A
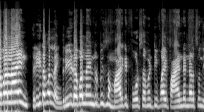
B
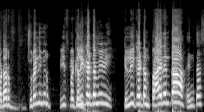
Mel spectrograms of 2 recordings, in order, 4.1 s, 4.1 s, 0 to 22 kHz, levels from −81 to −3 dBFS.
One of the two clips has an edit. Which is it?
B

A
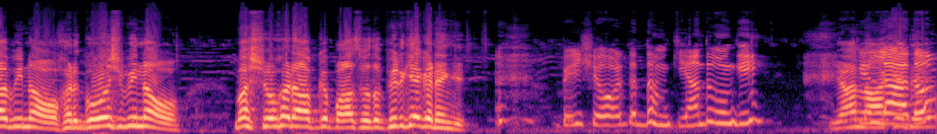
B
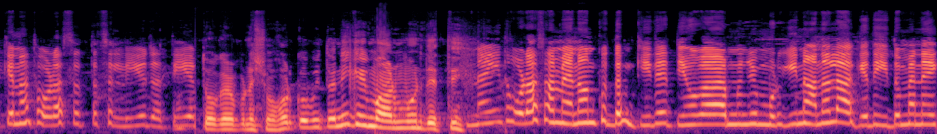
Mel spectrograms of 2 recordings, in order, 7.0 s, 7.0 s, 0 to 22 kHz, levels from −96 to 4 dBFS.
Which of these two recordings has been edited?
B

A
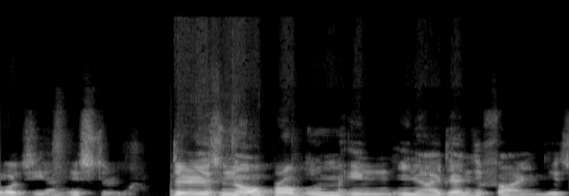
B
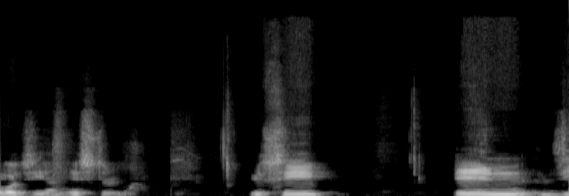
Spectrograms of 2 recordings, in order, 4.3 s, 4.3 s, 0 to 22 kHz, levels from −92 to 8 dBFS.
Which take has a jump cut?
A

